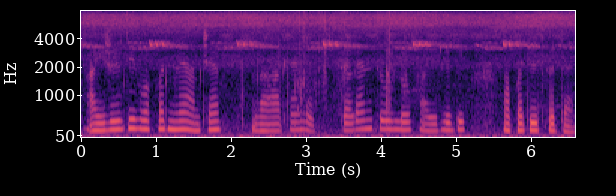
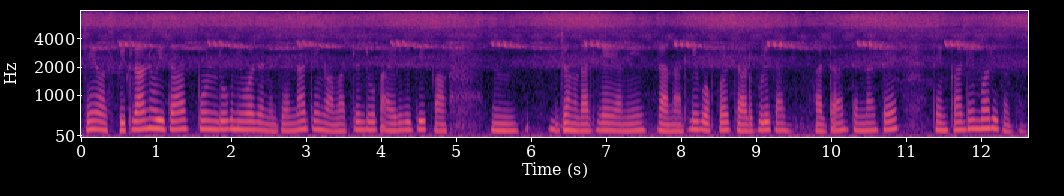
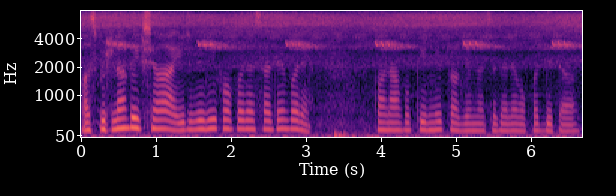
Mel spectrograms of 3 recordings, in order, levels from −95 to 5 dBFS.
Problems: constant background noise, low volume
